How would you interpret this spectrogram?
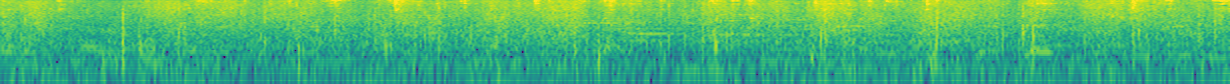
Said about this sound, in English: That's a donkey, isn't it? Yeah, that's a donkey.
